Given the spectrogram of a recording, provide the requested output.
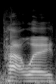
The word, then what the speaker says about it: Poway: It's pronounced Poway, not Poway, not Poway, and locals know instantly when someone's new based on how they say it.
